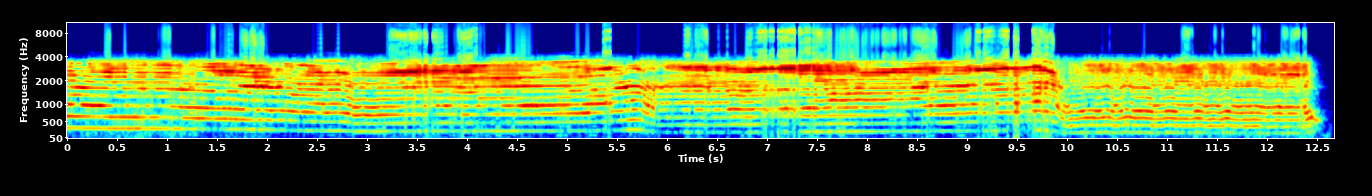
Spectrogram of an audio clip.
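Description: A person's voice holding one long, loud wailing note, its pitch drifting down and stepping lower a few times, with a wavering quiver near the end.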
